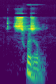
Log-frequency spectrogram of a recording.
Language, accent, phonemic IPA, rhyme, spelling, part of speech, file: English, Southern England, /ˈswɪzəl/, -ɪzəl, swizzle, noun / verb, LL-Q1860 (eng)-swizzle.wav
- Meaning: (noun) 1. Any of various kinds of alcoholic drink 2. Alternative form of switchel (“drink based on water and vinegar”) 3. Synonym of swizz (“swindle, disappointment”)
